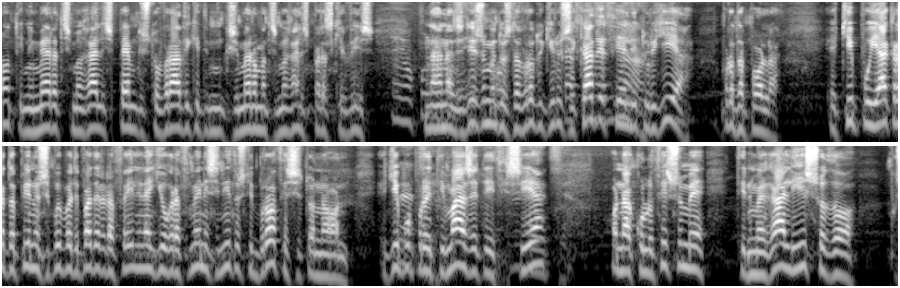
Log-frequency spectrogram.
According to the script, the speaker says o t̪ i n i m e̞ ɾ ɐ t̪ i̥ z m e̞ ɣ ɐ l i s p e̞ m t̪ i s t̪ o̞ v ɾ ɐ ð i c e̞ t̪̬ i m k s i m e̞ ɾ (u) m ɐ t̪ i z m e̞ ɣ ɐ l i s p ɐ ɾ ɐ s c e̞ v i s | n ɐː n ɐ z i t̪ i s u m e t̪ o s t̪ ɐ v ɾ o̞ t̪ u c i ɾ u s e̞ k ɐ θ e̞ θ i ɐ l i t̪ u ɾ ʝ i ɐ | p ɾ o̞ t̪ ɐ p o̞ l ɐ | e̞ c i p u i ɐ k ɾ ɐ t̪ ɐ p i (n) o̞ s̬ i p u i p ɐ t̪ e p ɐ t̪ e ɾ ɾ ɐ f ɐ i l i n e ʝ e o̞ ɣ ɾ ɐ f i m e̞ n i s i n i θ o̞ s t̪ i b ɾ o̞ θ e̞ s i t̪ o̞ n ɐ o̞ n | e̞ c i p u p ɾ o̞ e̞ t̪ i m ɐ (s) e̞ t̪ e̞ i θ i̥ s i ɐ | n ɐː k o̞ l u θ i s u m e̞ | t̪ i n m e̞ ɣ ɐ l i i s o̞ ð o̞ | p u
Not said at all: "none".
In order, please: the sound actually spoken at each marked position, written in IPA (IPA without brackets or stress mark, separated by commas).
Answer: o, n, z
